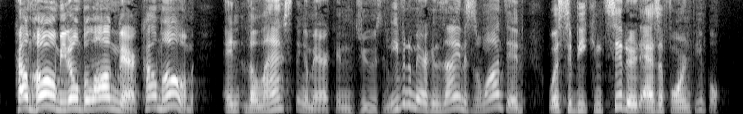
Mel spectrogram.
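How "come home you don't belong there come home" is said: blaring, very loud, high, trumpet-like call. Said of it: "this sort of trumpeting voice".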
